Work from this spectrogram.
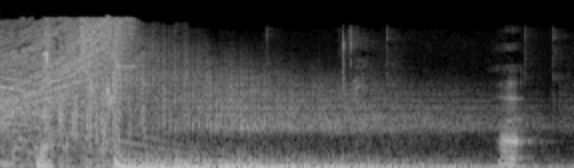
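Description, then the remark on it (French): A short produced jingle introducing a segment, built on a loud explosion: a booming blast with sweeping, crackling debris up top, fading into a rumbling tail, then a brief swooshing accent near the end. “je t'ai fait péter ton jingle, tu vas pouvoir euh, nous régaler de ta chronique.”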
